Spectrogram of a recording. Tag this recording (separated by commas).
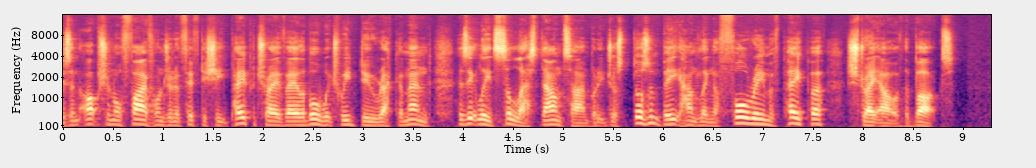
Speech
